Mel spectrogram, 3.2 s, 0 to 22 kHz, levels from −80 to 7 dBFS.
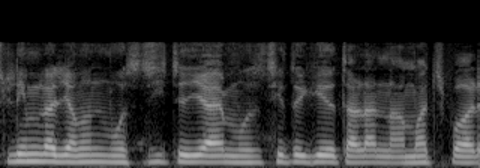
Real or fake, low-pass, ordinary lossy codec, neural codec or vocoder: fake; none; none; codec, 16 kHz, 1 kbps, X-Codec, HuBERT features, trained on LibriSpeech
